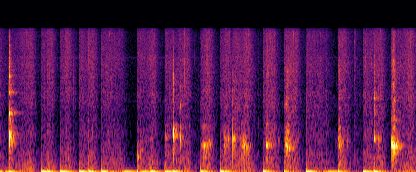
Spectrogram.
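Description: Wooden spoon scraping and knocking inside a tin can as thick condensed cream of mushroom soup is worked out into a frying pan: repeated strokes, about two or three a second, some with a short squeak.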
